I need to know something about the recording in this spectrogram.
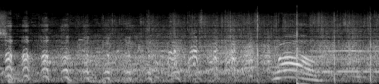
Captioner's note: all laughing and applauding; laughing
